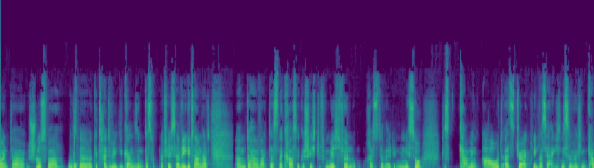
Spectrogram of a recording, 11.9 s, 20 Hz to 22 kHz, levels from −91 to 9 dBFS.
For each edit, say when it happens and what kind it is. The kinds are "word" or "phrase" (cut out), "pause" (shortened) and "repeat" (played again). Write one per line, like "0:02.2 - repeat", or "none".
0:04.6 - pause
